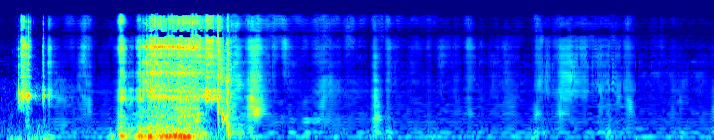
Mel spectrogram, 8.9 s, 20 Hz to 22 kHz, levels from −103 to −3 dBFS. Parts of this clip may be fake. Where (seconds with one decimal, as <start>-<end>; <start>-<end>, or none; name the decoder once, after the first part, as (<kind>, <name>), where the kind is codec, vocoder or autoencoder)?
0.6-1.8 (vocoder, BigVGAN v2); 2.9-8.9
